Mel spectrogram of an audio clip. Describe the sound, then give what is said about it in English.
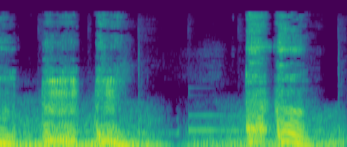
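A man clears his throat several times in quick, gravelly bursts, with a brief pause midway before two more rough, voiced rasps. “Sorry, guys. Got to clear my throat.”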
